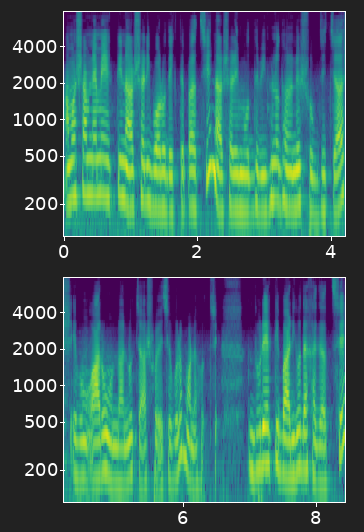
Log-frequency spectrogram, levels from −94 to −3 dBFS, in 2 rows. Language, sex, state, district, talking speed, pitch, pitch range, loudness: Bengali, female, West Bengal, Purulia, 200 wpm, 185 Hz, 175-215 Hz, -18 LUFS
